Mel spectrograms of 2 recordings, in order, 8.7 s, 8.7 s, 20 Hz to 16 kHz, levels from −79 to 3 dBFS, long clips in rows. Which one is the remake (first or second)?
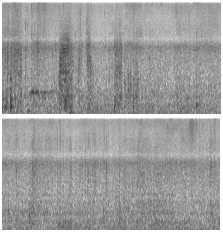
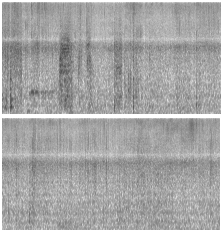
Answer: first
